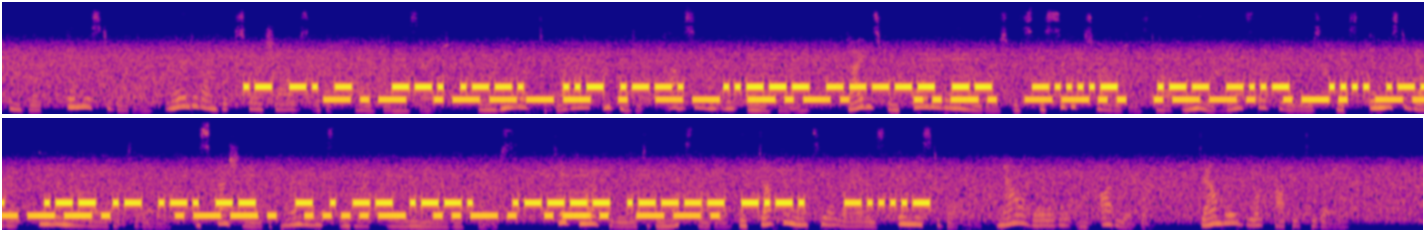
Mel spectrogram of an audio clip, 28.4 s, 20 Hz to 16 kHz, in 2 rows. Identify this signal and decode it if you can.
Morse code, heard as two keyed tones, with speech in English. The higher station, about 21 wpm, 910 Hz: ANT GP UP 20M - WX HR WARM TEMP 11C -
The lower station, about 13 wpm, 500 Hz: K1EMC FZPR9 P4FRG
